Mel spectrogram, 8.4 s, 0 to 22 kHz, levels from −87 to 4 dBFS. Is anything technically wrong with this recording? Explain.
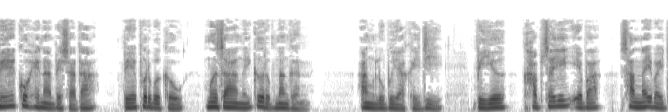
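Yes. Throughout the speech there is plainly audible damage that is likely from MP3 compression, pointing to a low bitrate near 48 kbps. Weak frequency lines are dropped and flicker between frames, giving a watery, swirly texture. A spectrogram shows nothing above 11.5 kHz and speckled, patchy upper bands.

Pre-echo occurs three times: at 0.96 to 1.00 s (32 ms), between "बे गहेना" and "बे फोर्बोखौ मोजाङै गोरोबनांगोन"; at 1.71 to 1.76 s (48 ms), just before "फोर्बोखौ मोजाङै गोरोबनांगोन"; and at 3.15 to 3.19 s (35 ms), right after "बे फोर्बोखौ मोजाङै". Each time, quantisation noise sized for a sharp onset spreads back into the quiet stretch before it within the same block. You hear a brief hiss ahead of a softened attack. The waveform shows a low noise smear preceding each onset, and the spectrogram shows faint broadband fuzz leading into it.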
